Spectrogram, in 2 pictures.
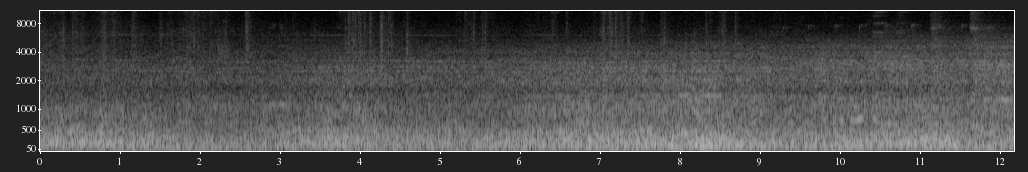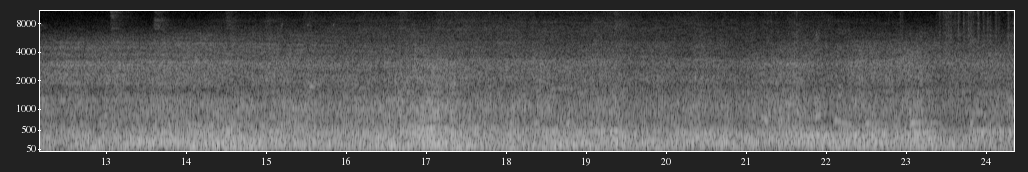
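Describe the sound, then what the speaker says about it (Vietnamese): A Boeing 777-300ER landing on runway 25R at Tan Son Nhat, a continuous loud roar of jet engines that slowly swells and holds for a long stretch, heard from outside. "Và mời mọi người chiêm ngưỡng pha hạ cánh của chiếc máy bay này nha."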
